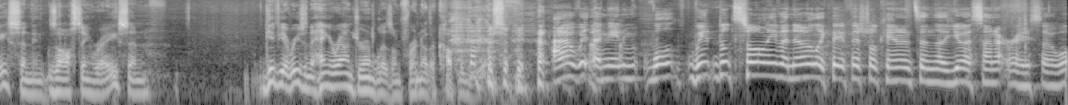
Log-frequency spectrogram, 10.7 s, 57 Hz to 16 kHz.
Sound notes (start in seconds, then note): 7.1 panelists laughs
